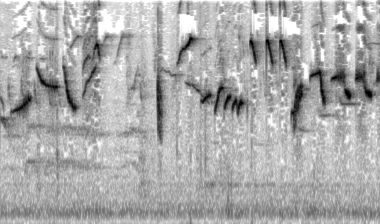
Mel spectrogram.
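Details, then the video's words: Sooty-headed bulbul singing energetically: a varied run of high, clear whistled slurs and quick rising and falling notes, a sharp burst near the middle, then a fast string of short repeated chirps toward the end. "Tledekan Gunung Gacor Dor Gada Obat"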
